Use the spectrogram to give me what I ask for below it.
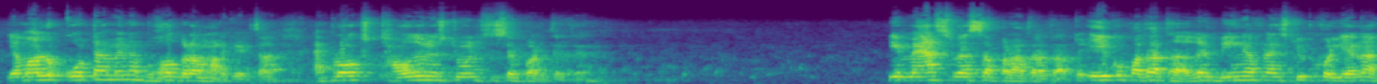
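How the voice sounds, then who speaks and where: A man teaching a lecture, explaining with quick role-played examples and mixing in English terms. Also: sits high, a bit bright. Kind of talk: classroom-style lecture. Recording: echoey room, faint background noise.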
